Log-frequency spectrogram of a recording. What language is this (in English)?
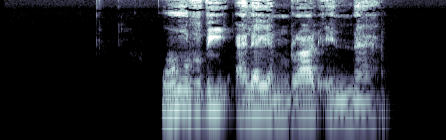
Tamil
